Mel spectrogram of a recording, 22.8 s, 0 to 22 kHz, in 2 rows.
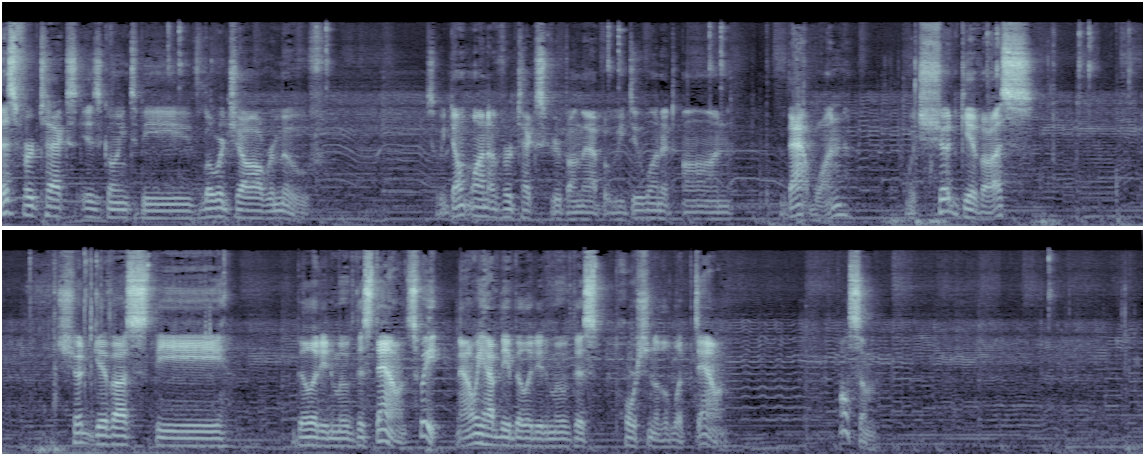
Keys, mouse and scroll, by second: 1.7 click, 3.1 click, 6.1 click, 7.1 click, 9.1 ctrl+Tab, 10.4 Tab, 10.8 right click, 11.8 ctrl+Tab, 12.4 right click, 13.6-21.9 drag.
